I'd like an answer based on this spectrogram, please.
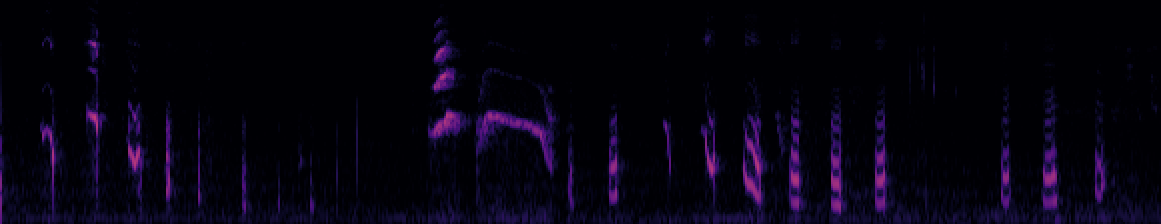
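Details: Newborn puppy crying and yipping in quick, uneven bursts, short high squeals sliding downward, one longer wavering cry in the middle, with a faint steady low hum beneath.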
